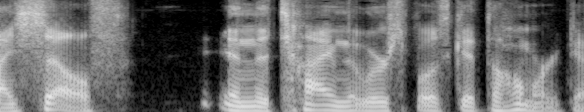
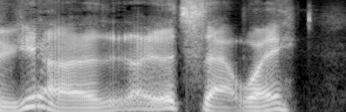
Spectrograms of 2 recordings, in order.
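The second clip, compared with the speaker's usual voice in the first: slow, slightly hesitant, unsure, half-committed voice. Showing the difference between certainty and doubt: slight hesitation. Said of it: "you could hear in my voice right there, a little hesitation".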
